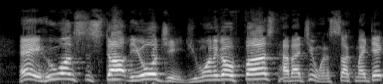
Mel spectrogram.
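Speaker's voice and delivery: attention-commanding tone. Speaker shows the wrong voice for starting an orgy, in an attention-grabbing voice. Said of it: "he used the wrong voice".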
